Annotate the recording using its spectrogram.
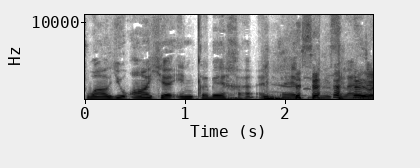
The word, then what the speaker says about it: Gqeberha: Gqeberha.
